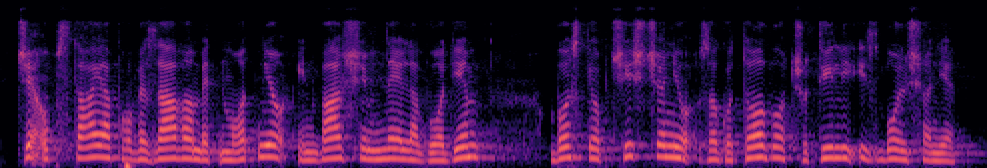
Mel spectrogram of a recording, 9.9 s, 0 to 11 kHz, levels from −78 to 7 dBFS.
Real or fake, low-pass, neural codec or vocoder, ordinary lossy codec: fake; 7.2 kHz; codec, 16 kHz, 4 kbps, X-Codec, WavLM features, trained on Multilingual LibriSpeech; Opus, 32 kbps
